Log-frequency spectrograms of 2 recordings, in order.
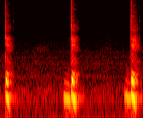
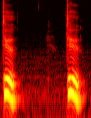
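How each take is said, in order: First: Just a puff after 드, no real vowel; weak eu vowel. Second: 드 much louder with a full 으; strong eu vowel. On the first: Teacher demonstrating a light 드. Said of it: "좀 약하게". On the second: Teacher contrasting a strong 드. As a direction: punch 드 with a heavy vowel. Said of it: "다시 강하게 하면". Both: Shown as a demonstration.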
